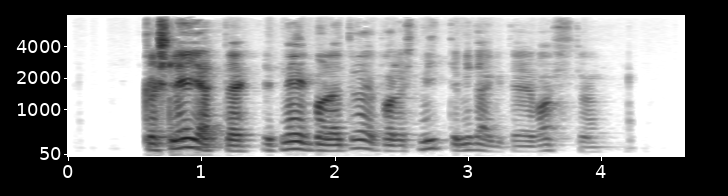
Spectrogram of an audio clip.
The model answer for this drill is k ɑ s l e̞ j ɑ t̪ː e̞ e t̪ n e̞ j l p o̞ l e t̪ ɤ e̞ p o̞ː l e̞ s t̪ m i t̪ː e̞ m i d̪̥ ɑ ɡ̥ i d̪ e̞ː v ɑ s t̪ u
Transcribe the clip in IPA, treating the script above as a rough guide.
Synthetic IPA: k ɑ s l e̞ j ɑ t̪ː e̞ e t̪ n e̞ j l p o̞ l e t̪ ɤ e̞ p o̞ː l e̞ s t̪ m i t̪ː e̞ m i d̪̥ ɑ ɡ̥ i t̪ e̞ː v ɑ s t̪ u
